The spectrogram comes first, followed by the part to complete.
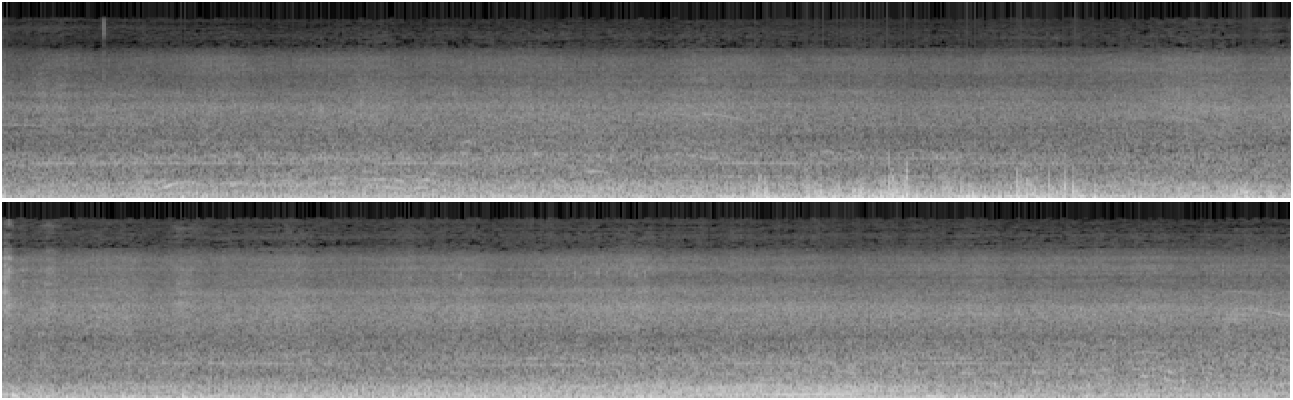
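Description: Steady outdoor city ambience heard from high up: a low hum of road traffic from the avenues below, with indistinct voices of people nearby. The low rumble swells for a few seconds about a third of the way in.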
